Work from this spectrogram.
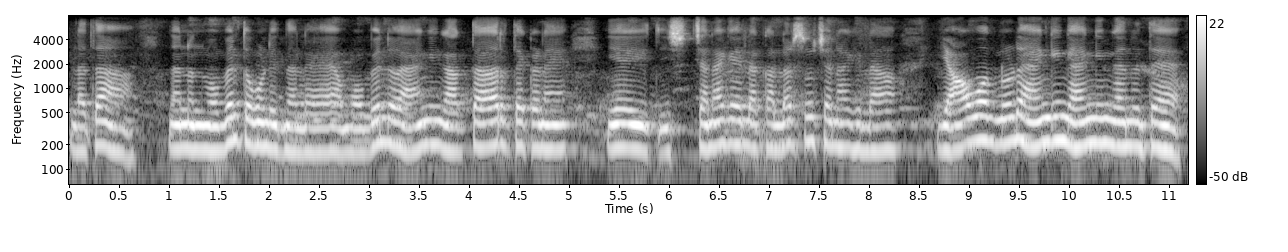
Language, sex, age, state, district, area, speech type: Kannada, female, 45-60, Karnataka, Bangalore Urban, urban, spontaneous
